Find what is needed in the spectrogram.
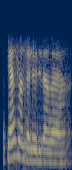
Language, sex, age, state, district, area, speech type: Tamil, female, 45-60, Tamil Nadu, Cuddalore, rural, conversation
